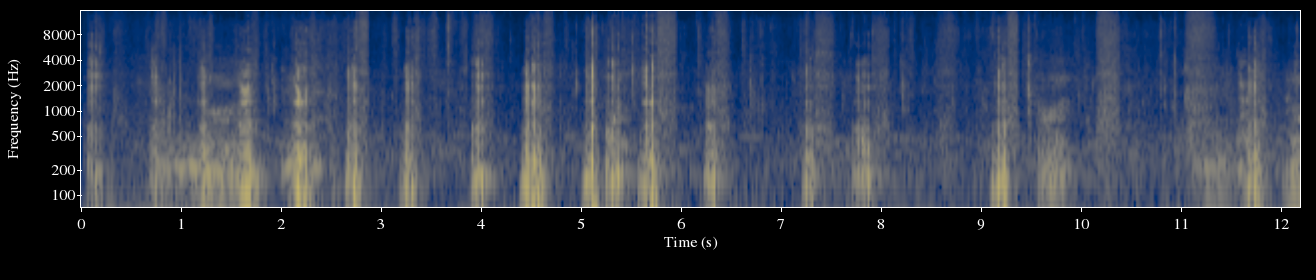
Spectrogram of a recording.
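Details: Pig grunting in short, low, rough bursts, roughly two per second, with uneven spacing and varying loudness throughout.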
